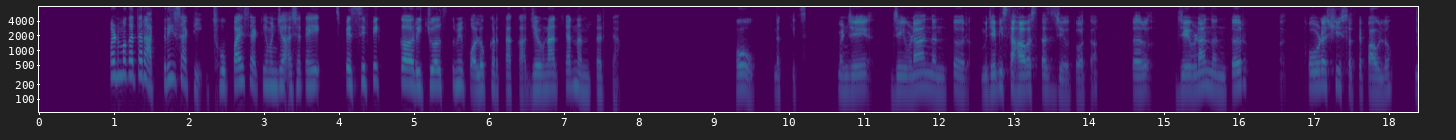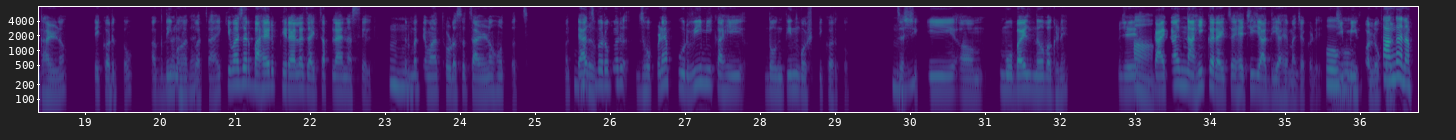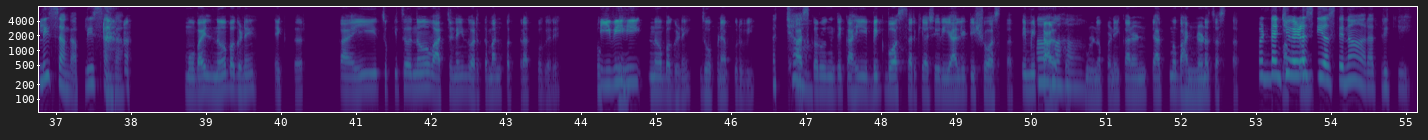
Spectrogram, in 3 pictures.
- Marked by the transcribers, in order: in English: "रिच्युअल्स"; other background noise; laughing while speaking: "करतो"; chuckle; in English: "रिएलिटी शो"; tapping
- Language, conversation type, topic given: Marathi, podcast, रात्री झोपायला जाण्यापूर्वी तुम्ही काय करता?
